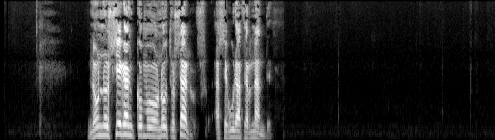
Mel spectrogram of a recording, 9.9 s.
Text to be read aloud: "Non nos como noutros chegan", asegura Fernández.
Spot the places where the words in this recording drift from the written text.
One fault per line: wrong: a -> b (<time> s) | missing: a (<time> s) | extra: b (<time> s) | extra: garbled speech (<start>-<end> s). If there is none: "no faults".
extra: chegan (2.3 s)
wrong: chegan -> anos (3.7 s)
